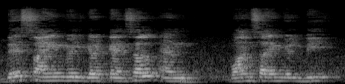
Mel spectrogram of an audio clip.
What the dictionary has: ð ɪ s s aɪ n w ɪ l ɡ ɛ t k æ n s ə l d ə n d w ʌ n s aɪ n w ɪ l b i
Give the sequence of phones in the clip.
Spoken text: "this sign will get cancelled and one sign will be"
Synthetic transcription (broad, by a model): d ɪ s s aɪ n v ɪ l ɡ ɛ t k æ n s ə l ə n d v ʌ n s aɪ n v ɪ l b i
